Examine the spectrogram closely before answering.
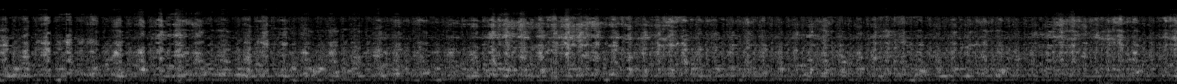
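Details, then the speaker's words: Einhell battery reel mower backlapping: reel turned backward by socket with Razen P abrasive paste along the blade, steady dry rasping rub against the bedknife, sharpening the blade. "on va mettre de la pâte tout le long ici de la lame jusqu'à tempant qu'on entende un frottement donc on va utiliser la pâte de chez la pâte abrasive de chez Razen P pour pouvoir affuiter cette lame"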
